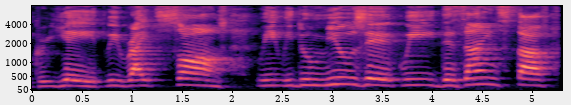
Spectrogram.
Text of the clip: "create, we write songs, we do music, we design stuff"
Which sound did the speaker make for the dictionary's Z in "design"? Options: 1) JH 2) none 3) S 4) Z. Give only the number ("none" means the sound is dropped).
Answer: 4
